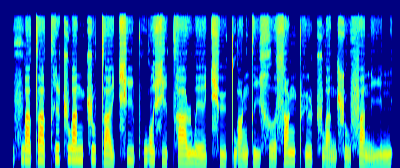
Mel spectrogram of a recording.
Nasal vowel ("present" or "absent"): absent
